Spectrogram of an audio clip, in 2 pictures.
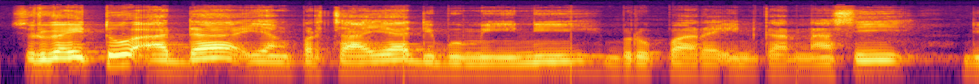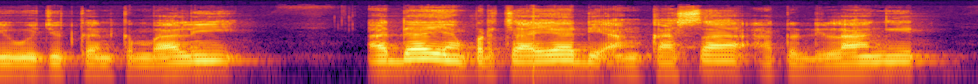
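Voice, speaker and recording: Measured Indonesian man lecturing, mellow voice. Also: medium pitch. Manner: measured, didactic, phrase-by-phrase delivery with frequent throat clearing. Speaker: religious lecturer. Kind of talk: Islamic sermon, delivered as a prepared lecture.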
